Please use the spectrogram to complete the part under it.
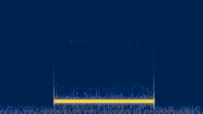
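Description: A single telephone ringback tone sounds during an outgoing call. It is one steady, unbroken tone lasting about a second, alone and clear against a quiet line.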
